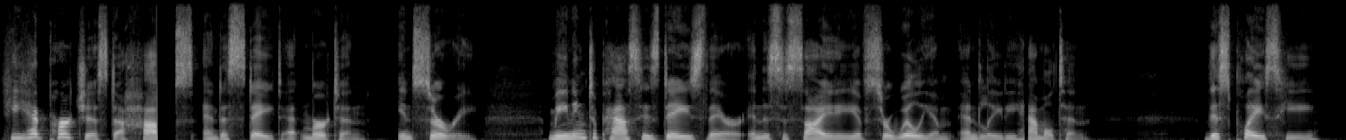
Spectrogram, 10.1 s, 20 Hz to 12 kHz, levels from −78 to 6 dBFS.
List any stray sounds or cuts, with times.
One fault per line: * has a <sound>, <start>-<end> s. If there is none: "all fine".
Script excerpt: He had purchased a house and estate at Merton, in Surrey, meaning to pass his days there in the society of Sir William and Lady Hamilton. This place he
* has a dropout, 1.2-1.3 s
* has a dropout, 7.7-7.7 s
